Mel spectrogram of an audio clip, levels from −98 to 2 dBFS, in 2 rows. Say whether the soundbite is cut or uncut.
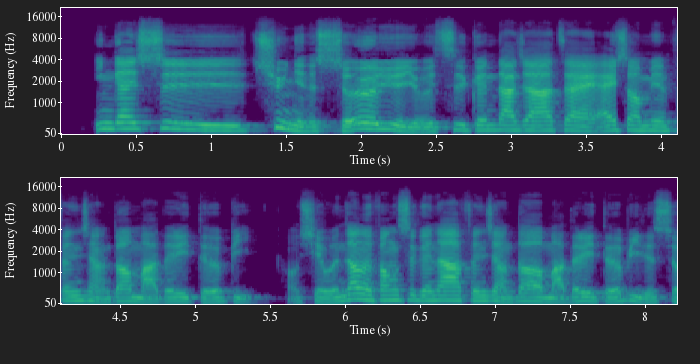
cut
